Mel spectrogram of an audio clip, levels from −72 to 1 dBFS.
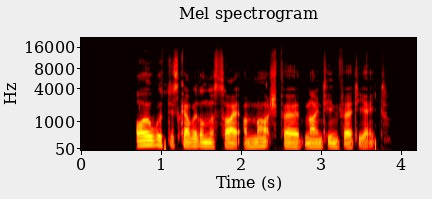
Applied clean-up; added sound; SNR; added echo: neural mask model DeepFilterNet 3.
